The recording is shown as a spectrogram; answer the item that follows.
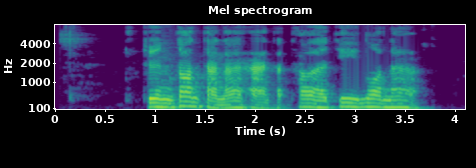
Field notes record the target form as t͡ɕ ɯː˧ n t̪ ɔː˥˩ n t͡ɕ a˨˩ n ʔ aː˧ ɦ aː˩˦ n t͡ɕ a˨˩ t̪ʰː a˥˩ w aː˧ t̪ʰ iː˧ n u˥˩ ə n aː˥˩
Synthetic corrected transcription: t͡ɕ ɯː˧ n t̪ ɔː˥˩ n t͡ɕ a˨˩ n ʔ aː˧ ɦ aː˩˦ n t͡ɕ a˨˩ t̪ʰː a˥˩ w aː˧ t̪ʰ iː˥˩ n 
